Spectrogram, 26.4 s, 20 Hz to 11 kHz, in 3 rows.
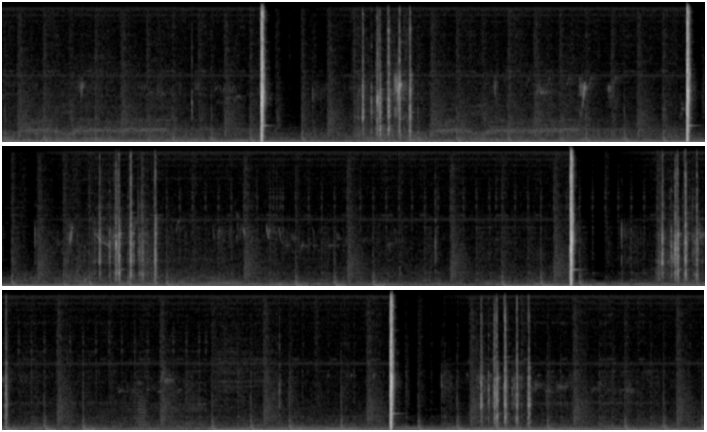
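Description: Four shots from a .177 PCP air rifle, each a single sharp crack, about five to seven seconds apart. About a second after each shot comes a short run of clicks as the action is cycled to chamber the next slug.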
